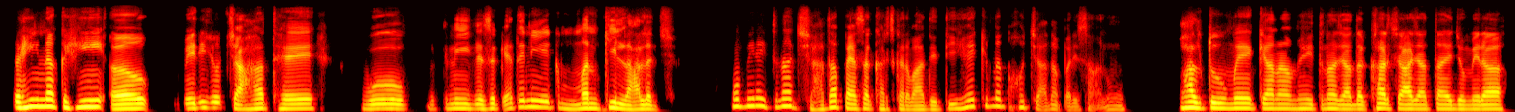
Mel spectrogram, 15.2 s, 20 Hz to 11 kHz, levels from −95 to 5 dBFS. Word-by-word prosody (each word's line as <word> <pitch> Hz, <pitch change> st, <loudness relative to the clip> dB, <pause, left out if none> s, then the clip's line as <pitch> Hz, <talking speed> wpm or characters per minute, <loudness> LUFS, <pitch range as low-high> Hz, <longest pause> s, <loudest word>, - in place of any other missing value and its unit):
कहीं 180 Hz, +5 st, +7 dB
न 200 Hz, 0 st, +7 dB
कहीं 185 Hz, +4 st, +4 dB
अ, -, -, +3 dB, 0.7 s
मेरी 145 Hz, +3 st, 0 dB
जो 160 Hz, 0 st, -1 dB
चाहत 130 Hz, +1 st, -1 dB
है 130 Hz, 0 st, +2 dB, 0.7 s
वो 130 Hz, 0 st, 0 dB, 0.2 s
इतनी 135 Hz, +3 st, -4 dB
जैसे 130 Hz, +2 st, -1 dB
कहते 145 Hz, +9 st, -5 dB
नहीं 185 Hz, -1 st, 0 dB
एक 160 Hz, -2 st, -4 dB, 0.2 s
मन 145 Hz, -1 st, +3 dB
की 165 Hz, -, +3 dB
लालच। 120 Hz, -4 st, -2 dB, 0.6 s
वो 200 Hz, -, +1 dB
मेरा 215 Hz, +1 st, -1 dB
इतना 200 Hz, +2 st, -2 dB
ज़्यादा 125 Hz, -, -4 dB
पैसा 130 Hz, -1 st, 0 dB
खर्च 115 Hz, -1 st, -8 dB
करवा 110 Hz, -1 st, -5 dB
देती 110 Hz, +4 st, -7 dB
है 185 Hz, +5 st, -3 dB
कि 210 Hz, +2 st, -13 dB
मैं 205 Hz, -1 st, -5 dB
बहुत 170 Hz, -1 st, -11 dB
ज़्यादा 120 Hz, -, -11 dB
परेशान 95 Hz, 0 st, -16 dB
हूँ। 105 Hz, 0 st, -15 dB, 0.6 s
फालतू 155 Hz, -2 st, +4 dB
में, 145 Hz, 0 st, +1 dB
क्या 135 Hz, 0 st, 0 dB
नाम 135 Hz, -1 st, -2 dB
है 135 Hz, 0 st, -3 dB
इतना 130 Hz, +1 st, -3 dB
ज़्यादा 125 Hz, 0 st, -1 dB
खर्च 140 Hz, -2 st, 0 dB
आ 125 Hz, -1 st, +3 dB
जाता 125 Hz, +1 st, -3 dB
है 125 Hz, -1 st, 0 dB
जो 125 Hz, -, -1 dB
मेरा 125 Hz, +1 st, +2 dB
अ, 125 Hz, -, -1 dB
135 Hz, 180 wpm, -23 LUFS, 125-160 Hz, 0.7 s, कहीं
